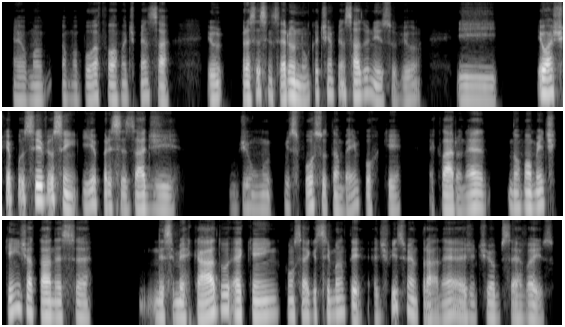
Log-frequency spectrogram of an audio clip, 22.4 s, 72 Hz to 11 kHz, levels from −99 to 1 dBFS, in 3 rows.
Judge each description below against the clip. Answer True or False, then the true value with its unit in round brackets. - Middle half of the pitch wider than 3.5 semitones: False (2.8 semitones)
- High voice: False (110 Hz)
